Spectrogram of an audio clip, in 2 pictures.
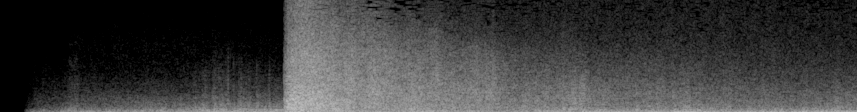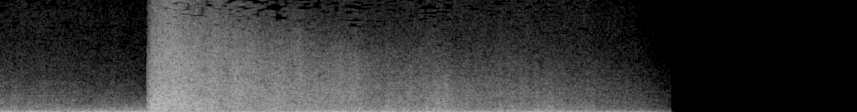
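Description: Logo-intro sound effect: two heavy cinematic boom hits about three and a half seconds apart, each trailing off over a low rumble, which cuts off suddenly near the end.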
